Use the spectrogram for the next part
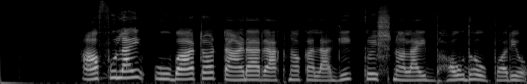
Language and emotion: Nepali, neutral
